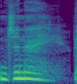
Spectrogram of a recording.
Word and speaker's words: Genay: And then I sound like an asshole when I say, no, it's Janae. – Janae. – Because it is. – It is. – It's not Jenny, like, at all, and it's not a fancy pronunciation of Jenny either.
